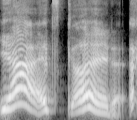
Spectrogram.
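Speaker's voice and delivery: gag-suppressed speech. Retelling a girl answering her mom's question; imitating someone trying not to gag. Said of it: "she's going like she's like trying not to gag".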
